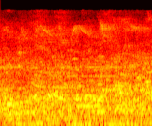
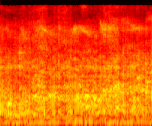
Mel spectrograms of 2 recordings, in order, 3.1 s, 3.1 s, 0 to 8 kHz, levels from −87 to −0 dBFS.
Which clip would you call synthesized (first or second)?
second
